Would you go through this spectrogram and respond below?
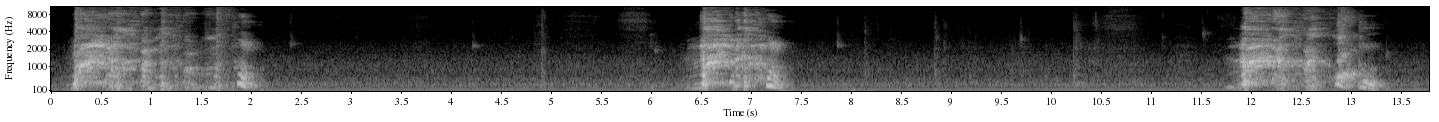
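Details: Adult cooking steak who accidentally pepper-bombed himself gives three bouts of coughing and throat clearing about five seconds apart, in a quiet room with a low hum; irritant cough.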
